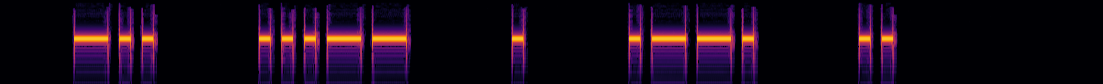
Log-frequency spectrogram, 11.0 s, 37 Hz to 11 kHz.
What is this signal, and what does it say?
Morse code, heard as a keyed tone, about 10 wpm, spaced as for 6 wpm, 800 Hz. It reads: D3EPI
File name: LEZIONI / 7 GF9Z / 7 GF9Z ws 10wpm 3919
